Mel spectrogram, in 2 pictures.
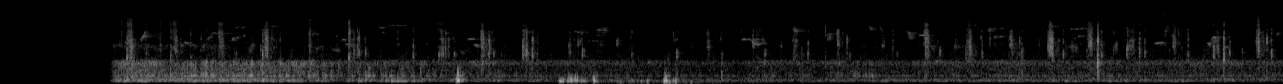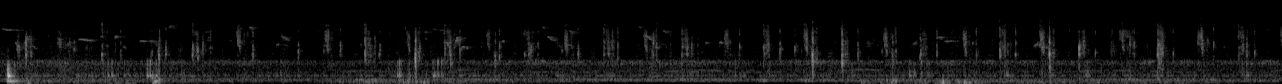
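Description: Outdoor sound starting about a second in: frequent sharp clicks and crackles over a faint steady hum, with small birds chirping.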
